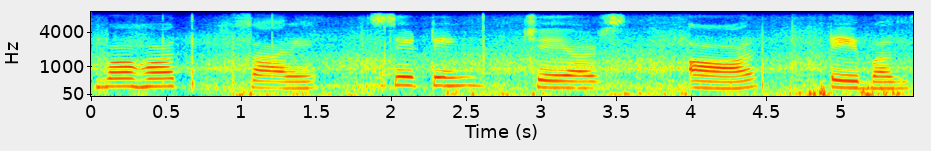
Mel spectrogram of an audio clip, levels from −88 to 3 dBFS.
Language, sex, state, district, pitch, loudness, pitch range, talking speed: Hindi, female, Chandigarh, Chandigarh, 210 Hz, -16 LUFS, 195-245 Hz, 75 wpm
